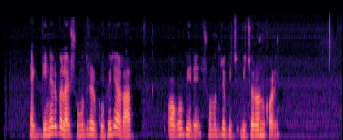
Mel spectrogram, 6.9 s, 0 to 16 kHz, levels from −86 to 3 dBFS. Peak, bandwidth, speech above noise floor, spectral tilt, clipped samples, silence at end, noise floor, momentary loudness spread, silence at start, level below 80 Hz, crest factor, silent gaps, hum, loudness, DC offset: -2 dBFS; 10.5 kHz; 35 dB; -6.5 dB/octave; under 0.1%; 1.3 s; -58 dBFS; 12 LU; 0.6 s; -72 dBFS; 22 dB; none; none; -23 LUFS; under 0.1%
